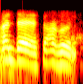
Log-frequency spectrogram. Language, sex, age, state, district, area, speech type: Bodo, female, 60+, Assam, Kokrajhar, rural, conversation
